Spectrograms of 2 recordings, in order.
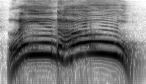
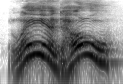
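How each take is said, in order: First: Raised mock call of land sighted, pitched up. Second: Said in the usual way. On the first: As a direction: shout it out across the deck.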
